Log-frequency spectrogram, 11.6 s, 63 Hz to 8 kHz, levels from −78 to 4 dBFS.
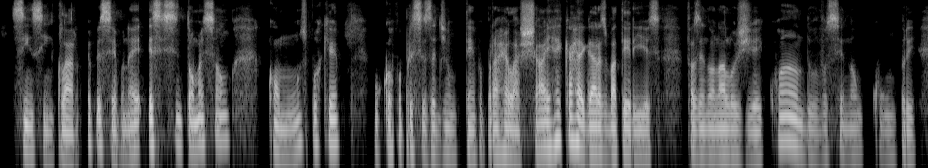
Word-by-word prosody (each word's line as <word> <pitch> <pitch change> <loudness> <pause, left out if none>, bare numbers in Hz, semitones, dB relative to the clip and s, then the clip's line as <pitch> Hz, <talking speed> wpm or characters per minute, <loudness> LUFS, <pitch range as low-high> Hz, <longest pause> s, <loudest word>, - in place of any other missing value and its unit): Sim, 105 - +2
sim, 95 -2 +1
claro, 90 -2 +1
eu - - -5
percebo, - - +3
né, - - 0
esses - - +6
sintomas 130 +1 +3
são 145 +2 +2 0.5
comuns, 105 +5 -4
porque 130 0 -2 0.4
o - - -9
corpo - - -4
precisa 105 - 0
de 100 +3 -6
um 95 -1 -9
tempo 95 -2 -6
para 100 - -1
relaxar 105 +3 +4
e - - +3
recarregar 135 -6 +3
as 100 - +2
baterias 95 -1 -1 0.3
fazendo 100 0 -2
analogia, 95 -1 -1
e 90 - -6
quando 120 -9 -3
você 95 -1 -2
não 100 0 -11
cumpre 95 -1 -11
100 Hz, 155 wpm, -20 LUFS, 95-115 Hz, 0.5 s, esses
